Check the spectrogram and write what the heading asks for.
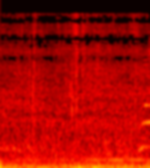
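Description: Wind rumbling and buffeting on the microphone, an uneven low noise throughout.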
